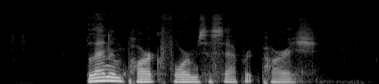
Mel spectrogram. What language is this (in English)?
English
